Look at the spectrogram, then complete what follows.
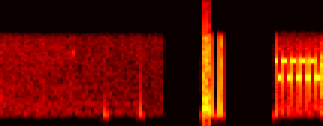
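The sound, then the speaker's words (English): A short crackling burst of radio static, then a steady, loud electronic tone made of two pitches, like a dispatch alert tone sounding over a radio channel. No one speaks. “Would you like another set of tones?”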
